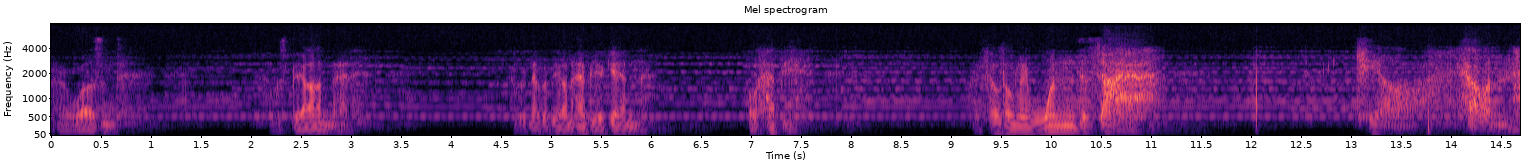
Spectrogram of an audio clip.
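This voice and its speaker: An actor playing a tormented, obsessed killer in a 1940s radio drama, narrating with haunted, halting intensity. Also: male voice, deep voice. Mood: bleak, brooding. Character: tormented, obsessed male strangler confessing his crimes. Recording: muffled vintage radio with music behind.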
